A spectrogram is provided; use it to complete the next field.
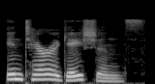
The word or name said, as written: interrogations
